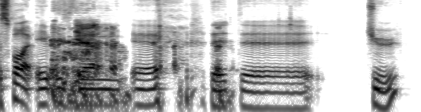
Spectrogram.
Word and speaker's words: Jui: It was the the Jui? So, Jui with a U. Jui.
